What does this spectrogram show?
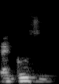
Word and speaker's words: egusi: - Egusi.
